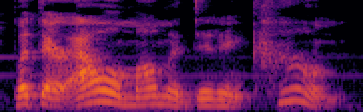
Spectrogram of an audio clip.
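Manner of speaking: ordinary delivery, nothing marked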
